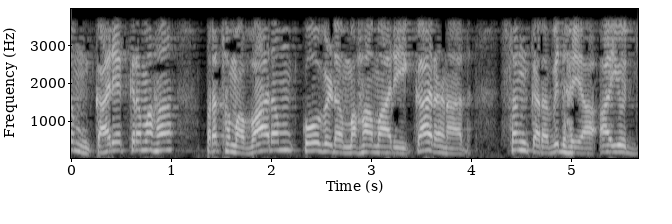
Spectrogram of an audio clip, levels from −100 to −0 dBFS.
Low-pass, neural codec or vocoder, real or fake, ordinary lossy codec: 3.6 kHz; none; real; none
